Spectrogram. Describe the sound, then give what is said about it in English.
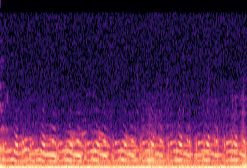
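Gulls and double-crested cormorants calling at an island nesting colony, heard while sailing past. Many overlapping honking and squawking calls form a dense, continuous chorus over a steady low drone. “It's a gull and cormorant colony.”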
